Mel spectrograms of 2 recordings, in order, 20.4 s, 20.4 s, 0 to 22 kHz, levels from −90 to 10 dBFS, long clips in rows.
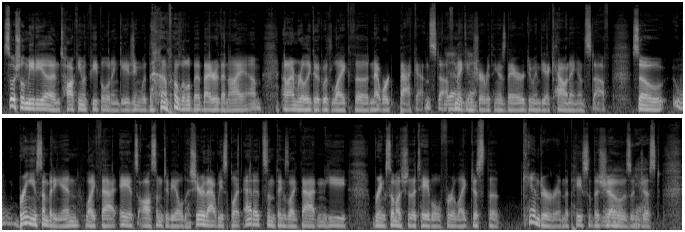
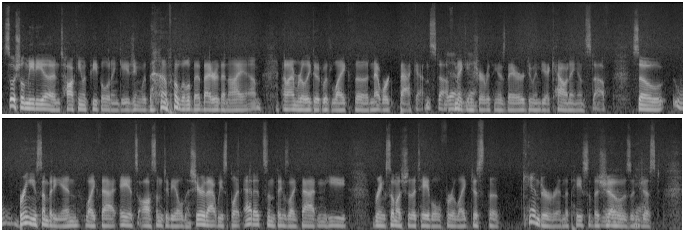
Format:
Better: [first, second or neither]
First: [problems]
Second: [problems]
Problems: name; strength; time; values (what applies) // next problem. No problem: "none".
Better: first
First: none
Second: hiss; noticeable; throughout; 20 dB below the speech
